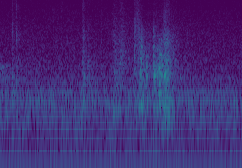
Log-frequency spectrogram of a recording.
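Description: Faint handling of books: a few light knocks and rustles, loudest in the second half, as a picture book is set aside and another book is picked up.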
